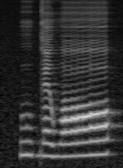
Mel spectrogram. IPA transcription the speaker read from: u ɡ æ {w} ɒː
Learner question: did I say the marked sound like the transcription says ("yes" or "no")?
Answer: yes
